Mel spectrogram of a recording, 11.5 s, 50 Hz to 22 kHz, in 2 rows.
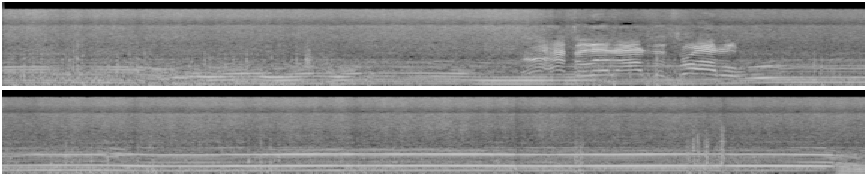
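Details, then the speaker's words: Rebuilt 2000 Yamaha XL800 (new crank, rods, pistons, rings, carbs rebuilt, fuel filter, impeller); steady two-stroke note surges up and down once it hits about 5000 rpm, fine at idle; cause unknown. "once it hits 5000 it does this surging oh you hear it anyway if anybody in youtube has had this problem i cannot find it anywhere online"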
